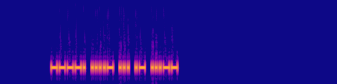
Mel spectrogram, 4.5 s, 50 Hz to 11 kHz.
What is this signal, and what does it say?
Morse code, heard as a keyed tone, about 44 wpm, 690 Hz. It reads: 94SA3
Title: Code Groups - 5 Letter:Numbers - 45wpm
